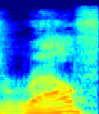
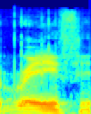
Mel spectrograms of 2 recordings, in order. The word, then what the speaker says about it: Ralph: and I've always thought it was Ralph Fiennes, but I thought Rafe Fiennes? – Yeah, Rafe is what I've heard. It's interesting pronunciation for this Brit.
